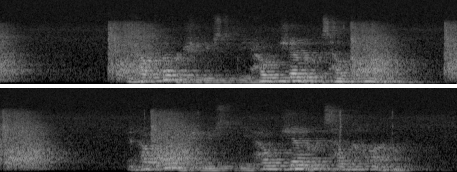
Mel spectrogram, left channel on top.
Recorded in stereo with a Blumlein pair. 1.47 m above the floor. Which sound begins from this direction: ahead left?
A man speaking, at 1.3 s.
